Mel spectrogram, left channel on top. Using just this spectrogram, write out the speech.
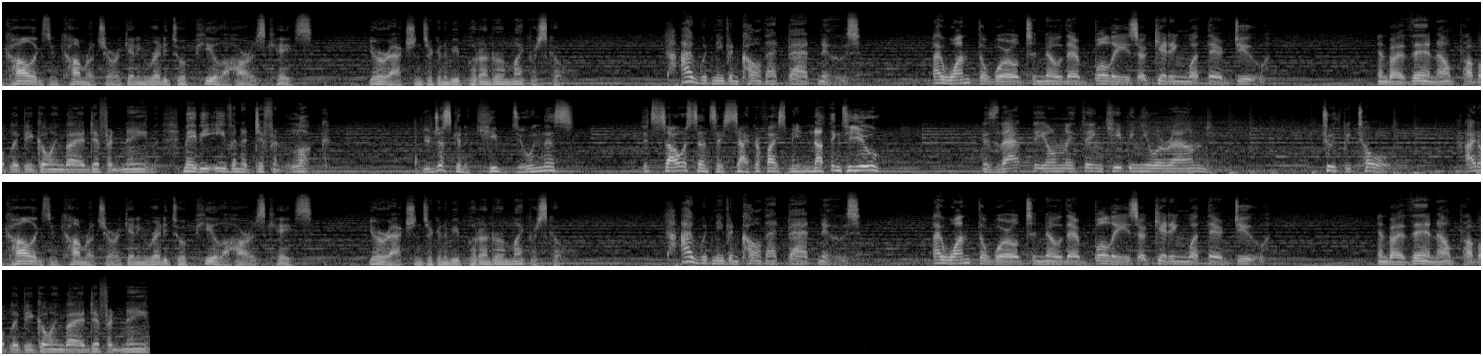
in Kamurocho are getting ready to appeal Ahara's case. Your actions are going to be put under a microscope. I wouldn't even call that bad news. I want the world to know their bullies are getting what they're due. And by then, I'll probably be going by a different name, maybe even a different look. You're just gonna keep doing this? Did Sawa-sensei sacrifice mean nothing to you? Is that the only thing keeping you around? Truth be told, I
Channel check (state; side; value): drops out; right; at 16.3 s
